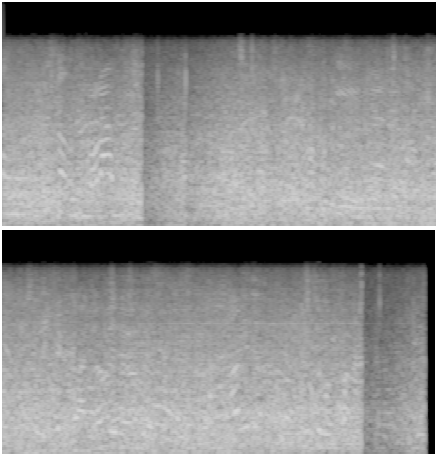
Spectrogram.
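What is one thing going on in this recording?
A crowd of people chatters all around in a large echoing arcade.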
